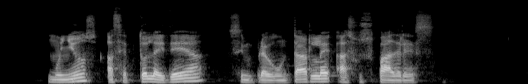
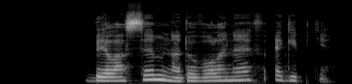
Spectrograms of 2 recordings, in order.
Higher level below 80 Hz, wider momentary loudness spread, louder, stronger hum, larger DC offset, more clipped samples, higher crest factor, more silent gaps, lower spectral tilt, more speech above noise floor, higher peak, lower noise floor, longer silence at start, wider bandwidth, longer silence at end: first, -64 dBFS vs -74 dBFS; second, 11 LU vs 19 LU; first, -19 LUFS vs -23 LUFS; neither; neither; neither; second, 18 dB vs 24 dB; neither; first, -6 dB/octave vs -3 dB/octave; about the same, 60 dB vs 59 dB; about the same, -2 dBFS vs -4 dBFS; second, -78 dBFS vs -85 dBFS; second, 0.5 s vs 0.85 s; second, 12 kHz vs over 20 kHz; first, 1 s vs 0.25 s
